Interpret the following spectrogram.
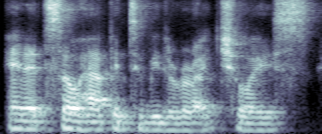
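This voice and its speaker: A middle-aged Tagalog-speaking man from the Philippines, a chief executive, gives a conversational personal account as an interview guest. His voice sits on the low side, level in tone and a little fast.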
